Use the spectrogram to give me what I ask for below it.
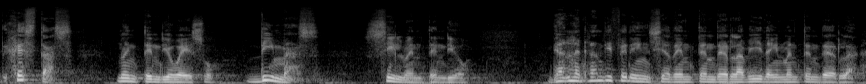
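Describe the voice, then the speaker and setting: Mexican priest preaching in an echoing hall. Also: male voice, mid-range voice, animated, a little slow, warm tone. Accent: Mexican Spanish. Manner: dramatic storytelling preaching. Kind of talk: sermon. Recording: long hall reverb.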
